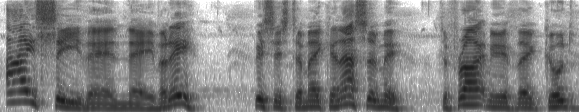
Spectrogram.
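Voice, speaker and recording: An actor playing a bumbling, boastful weaver turned donkey-headed fool in a Shakespeare radio comedy, blustering and stammering with lots of oohs and uhs. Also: male voice, on the high side, very animated, measured pace, bright, forceful tone, a little hiss or hum, heavily acted. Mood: defiant bluster.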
